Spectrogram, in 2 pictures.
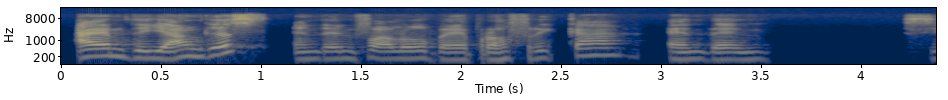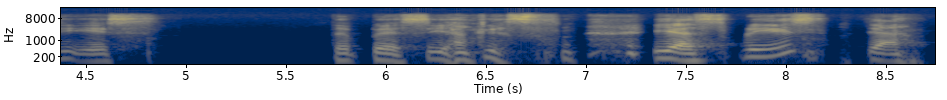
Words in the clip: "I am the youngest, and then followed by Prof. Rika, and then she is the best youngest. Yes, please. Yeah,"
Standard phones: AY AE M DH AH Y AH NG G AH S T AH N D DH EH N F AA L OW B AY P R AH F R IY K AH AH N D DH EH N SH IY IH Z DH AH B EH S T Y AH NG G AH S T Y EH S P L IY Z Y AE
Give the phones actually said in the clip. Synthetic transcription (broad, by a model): AY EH M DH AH Y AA NG G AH S T AH N D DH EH N F AA L OW B AY P R AH F R IY K AH AH N D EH N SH IY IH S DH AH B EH S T Y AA NG G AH S T Y EH S P L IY S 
